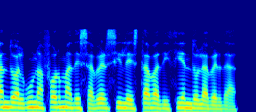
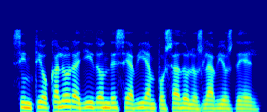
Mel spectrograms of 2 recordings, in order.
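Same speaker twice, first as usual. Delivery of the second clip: plain reading voice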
